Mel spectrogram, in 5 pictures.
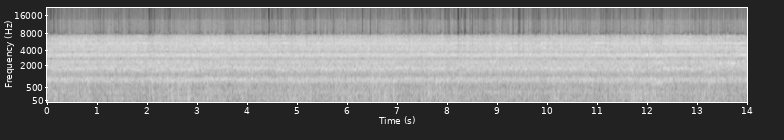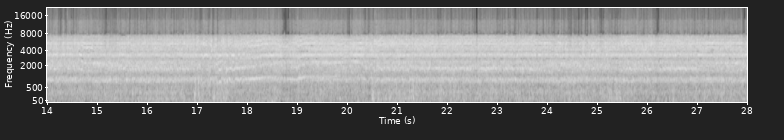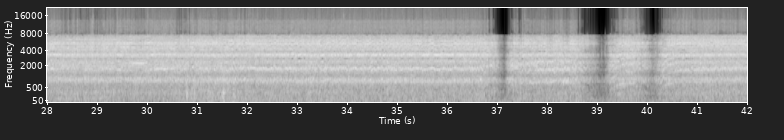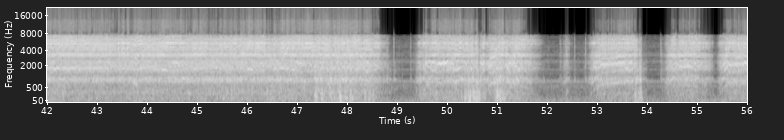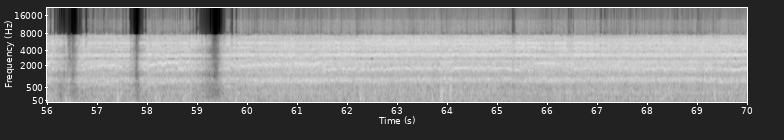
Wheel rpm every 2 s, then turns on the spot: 230, 230, 230, 230, 230, 230, 220, 220, 230, 270, 260, 230, 220, 220, 230, 220, 220, 210, 150, 110, 170, 230, 230, 230, 110, 140, 70, 70, 110, 120, 200, 220, 230, 220, 230.
none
